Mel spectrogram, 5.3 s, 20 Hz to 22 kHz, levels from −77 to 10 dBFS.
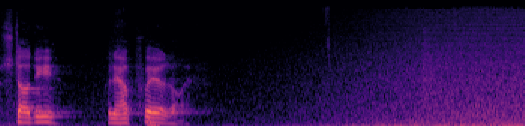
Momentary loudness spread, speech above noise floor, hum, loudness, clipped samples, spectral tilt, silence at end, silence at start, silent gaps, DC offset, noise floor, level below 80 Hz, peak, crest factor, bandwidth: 24 LU; 32 dB; none; -28 LUFS; under 0.1%; -5.5 dB/octave; 0 s; 0 s; none; under 0.1%; -56 dBFS; -44 dBFS; -8 dBFS; 22 dB; 17.5 kHz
